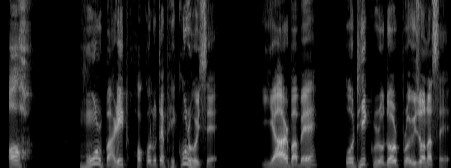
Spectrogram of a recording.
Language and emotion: Assamese, disgusted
